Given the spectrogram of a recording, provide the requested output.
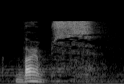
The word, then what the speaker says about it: Worms: If I were to pronounce it more accurately, it would probably be the Diet of Worms.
